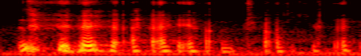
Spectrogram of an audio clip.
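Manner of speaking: very slow, laughing through the words. Real, not acted. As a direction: giggle out the confession, drawn out. Repeats it, laughing.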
